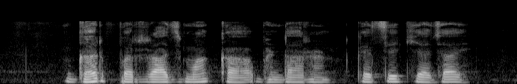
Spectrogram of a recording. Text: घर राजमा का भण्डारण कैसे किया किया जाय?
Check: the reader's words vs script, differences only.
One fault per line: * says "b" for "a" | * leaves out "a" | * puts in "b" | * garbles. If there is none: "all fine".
* puts in "पर"
* leaves out "किया"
